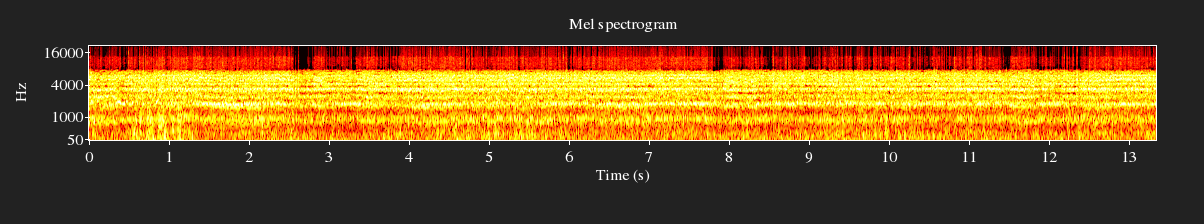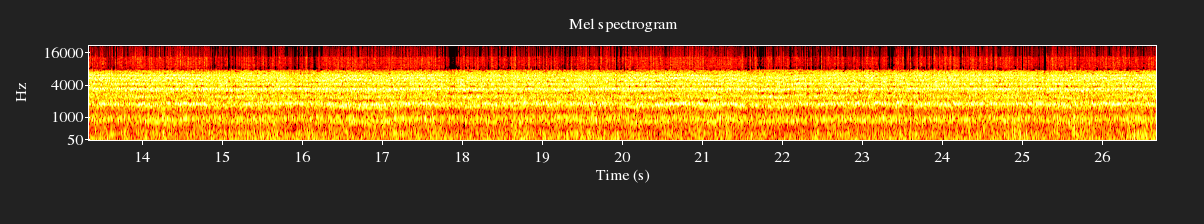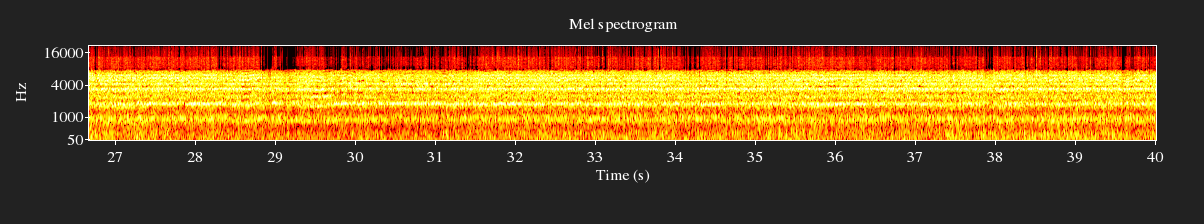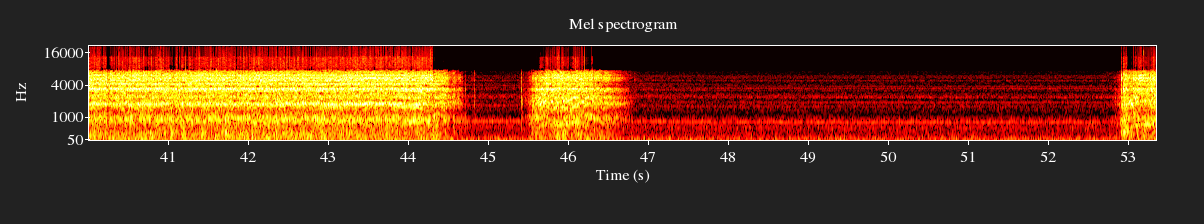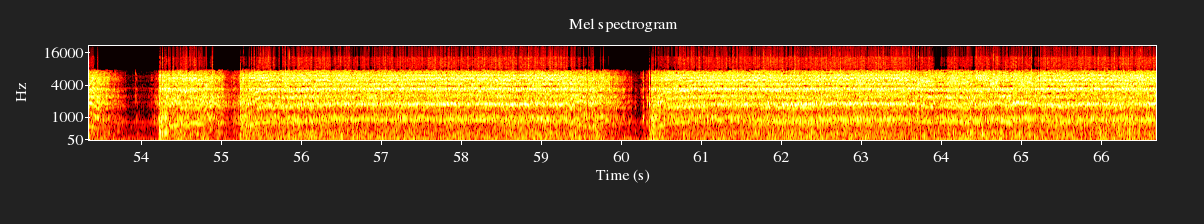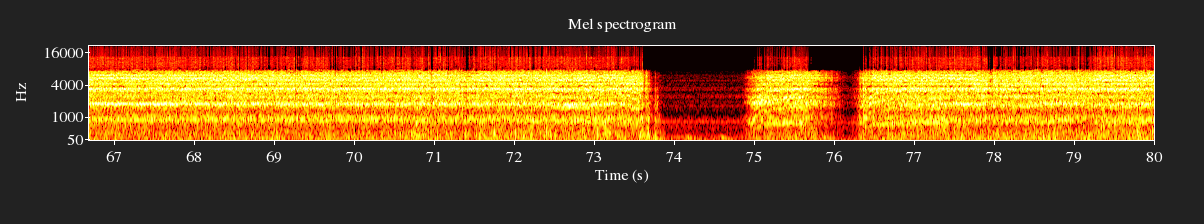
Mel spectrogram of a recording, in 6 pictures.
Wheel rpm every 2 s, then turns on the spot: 220, 220, 220, 230, 230, 230, 220, 220, 220, 230, 230, 230, 230, 230, 230, 230, 230, 230, 230, 230, 240, 230, 90, 30, 0, 0, 30, 100, 230, 200, 160, 230, 230, 230, 230, 240, 190, 60, 150, 220.
none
